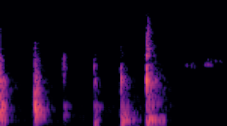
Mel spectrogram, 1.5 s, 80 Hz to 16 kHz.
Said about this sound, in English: And he's knocking at the door of your heart. And he told us in Revelation 3:20, look, I stand at the door and knock.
